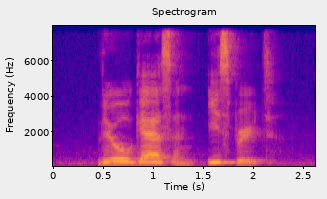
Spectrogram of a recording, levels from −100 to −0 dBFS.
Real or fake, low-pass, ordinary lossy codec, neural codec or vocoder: real; none; none; none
